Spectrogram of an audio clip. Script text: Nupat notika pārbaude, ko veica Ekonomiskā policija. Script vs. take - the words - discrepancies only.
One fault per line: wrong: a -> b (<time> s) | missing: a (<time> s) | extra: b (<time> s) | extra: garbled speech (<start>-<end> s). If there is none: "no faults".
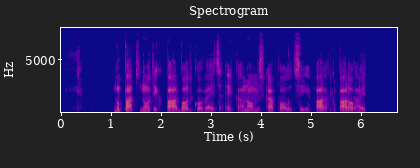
extra: garbled speech (5.1-6.1 s)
